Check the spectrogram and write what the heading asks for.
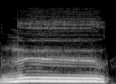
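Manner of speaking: put-on long, loud boyish moo; shouted moo. A narrator's reading. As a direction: bellow a drawn-out cow moo. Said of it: "Jeremy James shouted".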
